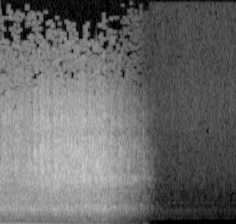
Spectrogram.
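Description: Sound effect of a cartoon bus driving off: a rattling mechanical rumble that fades out about a second and a half in.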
